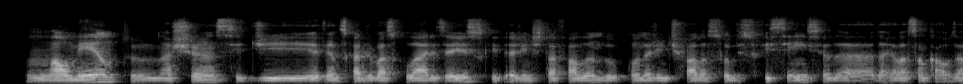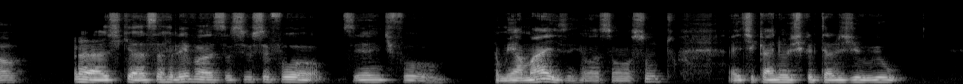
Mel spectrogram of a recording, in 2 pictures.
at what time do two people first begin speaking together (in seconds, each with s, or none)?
none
